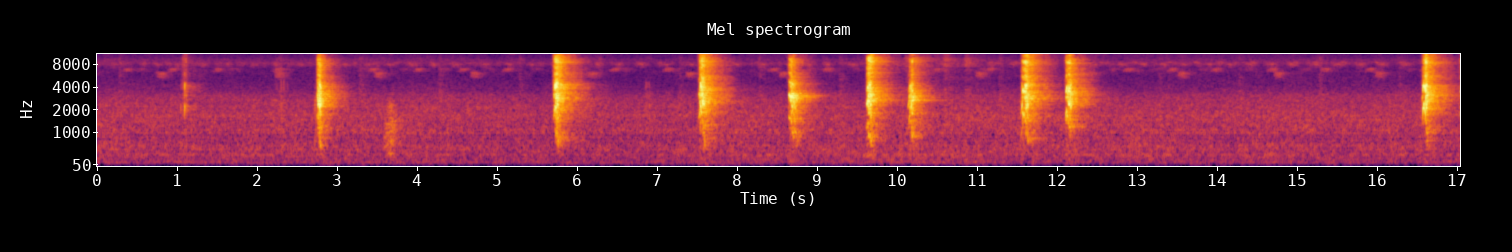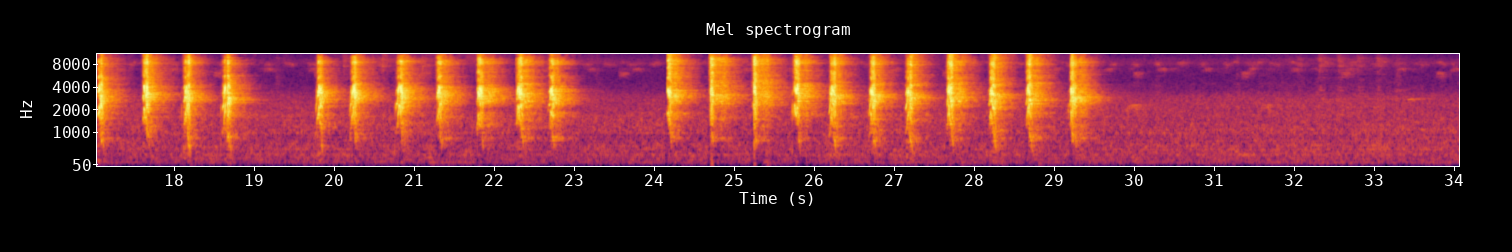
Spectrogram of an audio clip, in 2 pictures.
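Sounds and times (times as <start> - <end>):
parakeet calling: 2.7 - 4.9, 5.6 - 6.5, 7.1 - 12.7, 16.0 - 30.4.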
